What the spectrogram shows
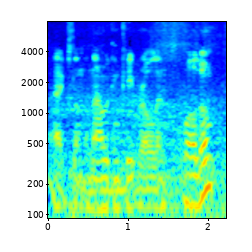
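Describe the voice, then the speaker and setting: A man working as a driving instructor, calmly coaching step by step with encouragement and prompting questions. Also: mid-range voice, fast, vocal fry. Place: inside a moving car on the road. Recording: loud car and road noise.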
